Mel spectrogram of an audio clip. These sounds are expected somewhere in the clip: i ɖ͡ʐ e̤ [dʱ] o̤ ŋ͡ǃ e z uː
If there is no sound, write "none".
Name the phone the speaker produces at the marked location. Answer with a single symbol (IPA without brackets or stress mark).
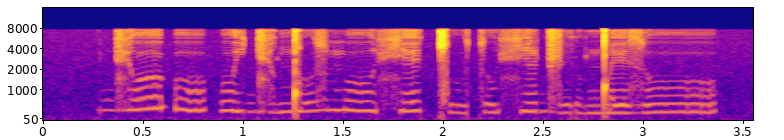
ɾ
